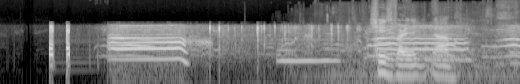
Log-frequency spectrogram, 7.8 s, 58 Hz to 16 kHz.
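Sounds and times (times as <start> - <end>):
speech: 0.7 - 2.0, 4.2 - 4.7, 5.6 - 7.0
young child wailing: 1.5 - 3.0, 4.3 - 7.7.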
